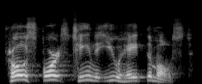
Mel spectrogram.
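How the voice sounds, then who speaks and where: An older man hosts a baseball team's podcast, chatting and interviewing in a folksy, rambling, talkative style. His voice sits high with a darkish tone, and he talks at a normal speed. The recording sounds dull and band-limited.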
